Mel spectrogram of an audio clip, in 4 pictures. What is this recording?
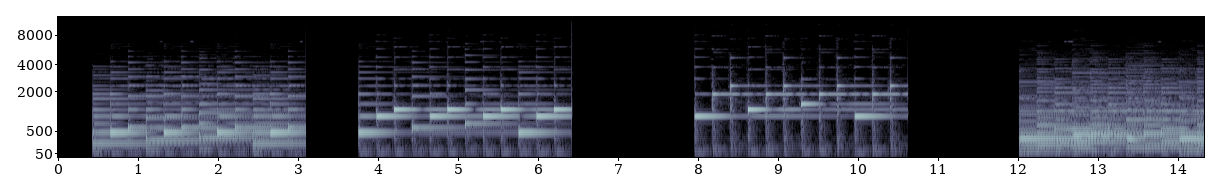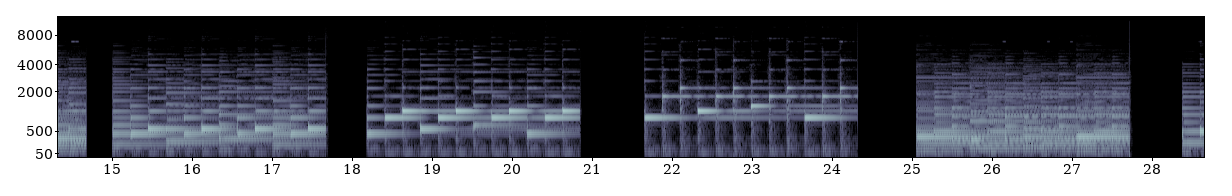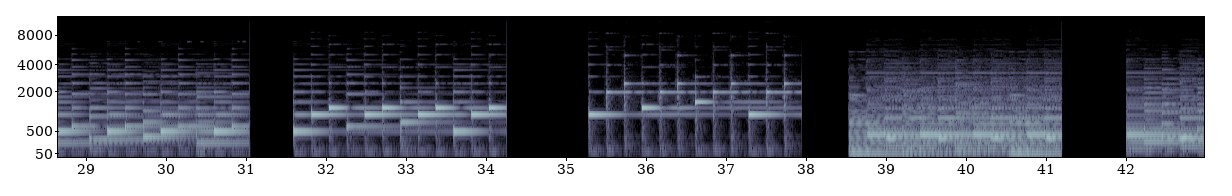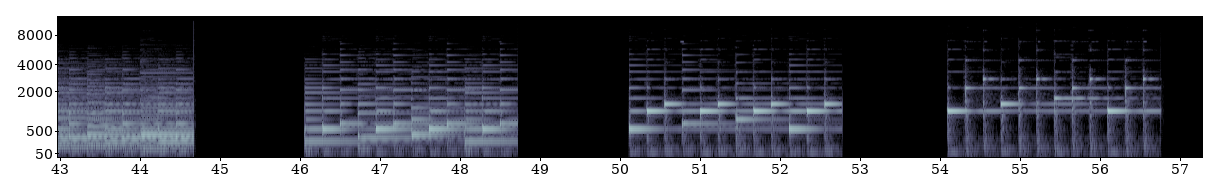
piano loop arpeggio giul 2 esempio
piano arpeggio with various keys and octave.
loops, piano, arpeggio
